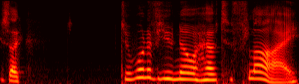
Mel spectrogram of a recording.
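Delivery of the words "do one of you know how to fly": put-on British accent, pitched up. Retelling what a character asked the group, British accent. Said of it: "speaking in a like a British accent".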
